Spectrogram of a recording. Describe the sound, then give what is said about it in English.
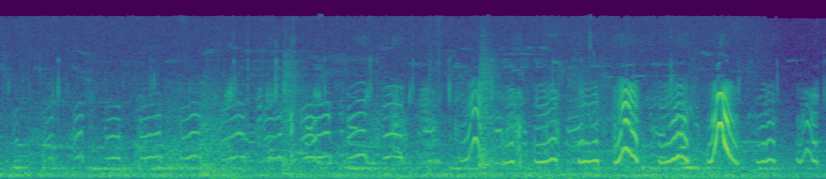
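Weak newborn black puppies, delivered by section, whimper and squeal in a steady stream of thin, rising cries, overlapping one another, growing louder and more insistent toward the end over a low background rumble, as they are given milk in the kennels. “Now, puppies. These little black ones are all quite weak. So we're just giving them some milk.”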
